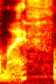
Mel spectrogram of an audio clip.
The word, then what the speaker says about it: knife: And she was always known as the kid who didn't know how to spell knife. Like, oh. Who knew there was a silent K in the beginning of the word knife?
